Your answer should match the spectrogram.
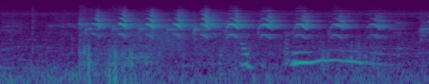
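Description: A bird calling a rapid series of high, downward-slurred notes, about four a second, for nearly three seconds.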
